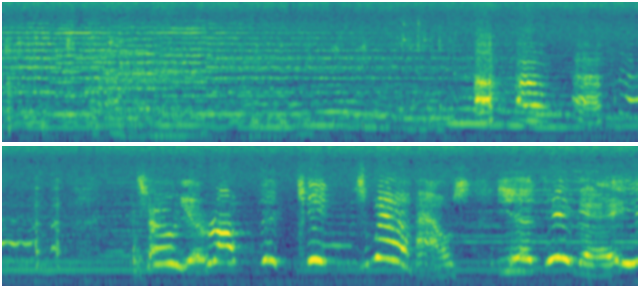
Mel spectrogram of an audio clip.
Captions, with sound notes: (laughing) - So you offed the kings warehouse, you did eh?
